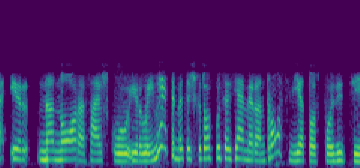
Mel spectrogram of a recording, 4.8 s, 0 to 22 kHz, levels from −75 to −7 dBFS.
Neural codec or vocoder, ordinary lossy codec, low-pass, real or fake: none; MP3, 48 kbps; 7.2 kHz; real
